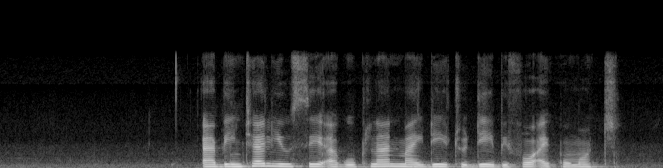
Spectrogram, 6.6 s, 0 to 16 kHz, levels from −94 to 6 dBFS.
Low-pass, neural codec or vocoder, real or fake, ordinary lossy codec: 10.8 kHz; none; real; none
